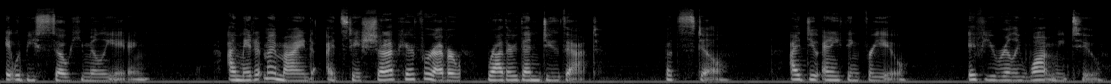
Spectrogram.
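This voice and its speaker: A woman's voice: medium pitch, moderate pace, lightly acted. A woman voicing an imaginative, dramatic orphan girl who talks earnestly and theatrically. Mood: thoughtful.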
